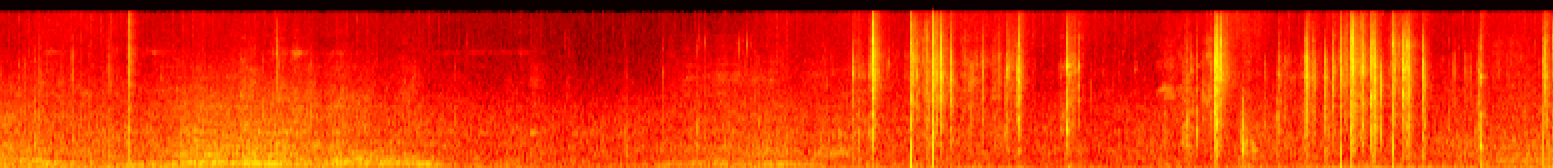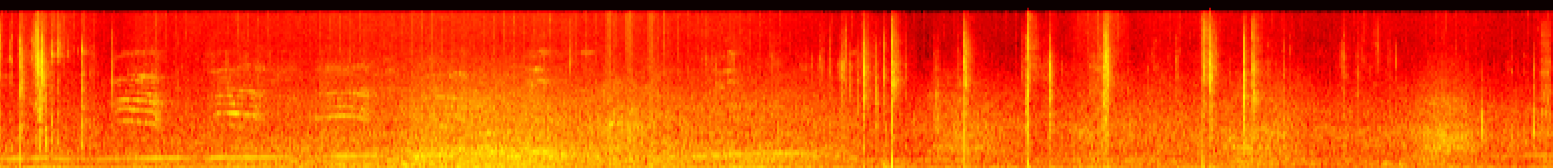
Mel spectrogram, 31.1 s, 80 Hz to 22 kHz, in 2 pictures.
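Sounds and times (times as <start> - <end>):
clicks and taps on laptop parts: 11.8 - 16.8, 23.8 - 29.6.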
